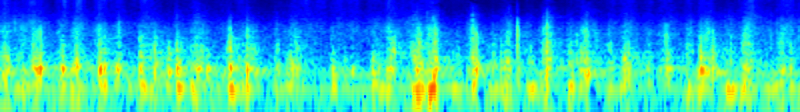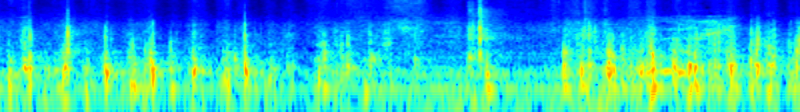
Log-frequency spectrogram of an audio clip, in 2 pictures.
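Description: Chicken wings in flour being shaken in a lidded plastic container, knocking against its walls in a rapid, irregular clatter.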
